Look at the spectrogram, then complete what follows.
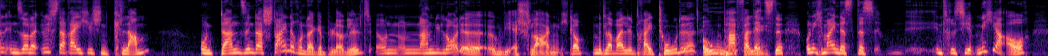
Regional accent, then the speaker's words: Hamburg, Germany; born there; Hamburg, meine Geburtsstadt.

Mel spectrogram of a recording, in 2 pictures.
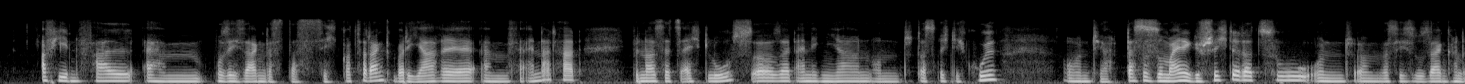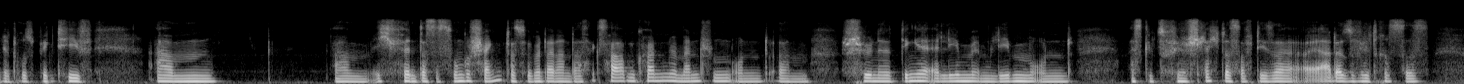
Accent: Germany; Ich komme irgendwie aus dem Südosten Deutschlands, mit Migrationshintergrund ja aufgewachsen und dementsprechend auch extrem streng erzogen worden

